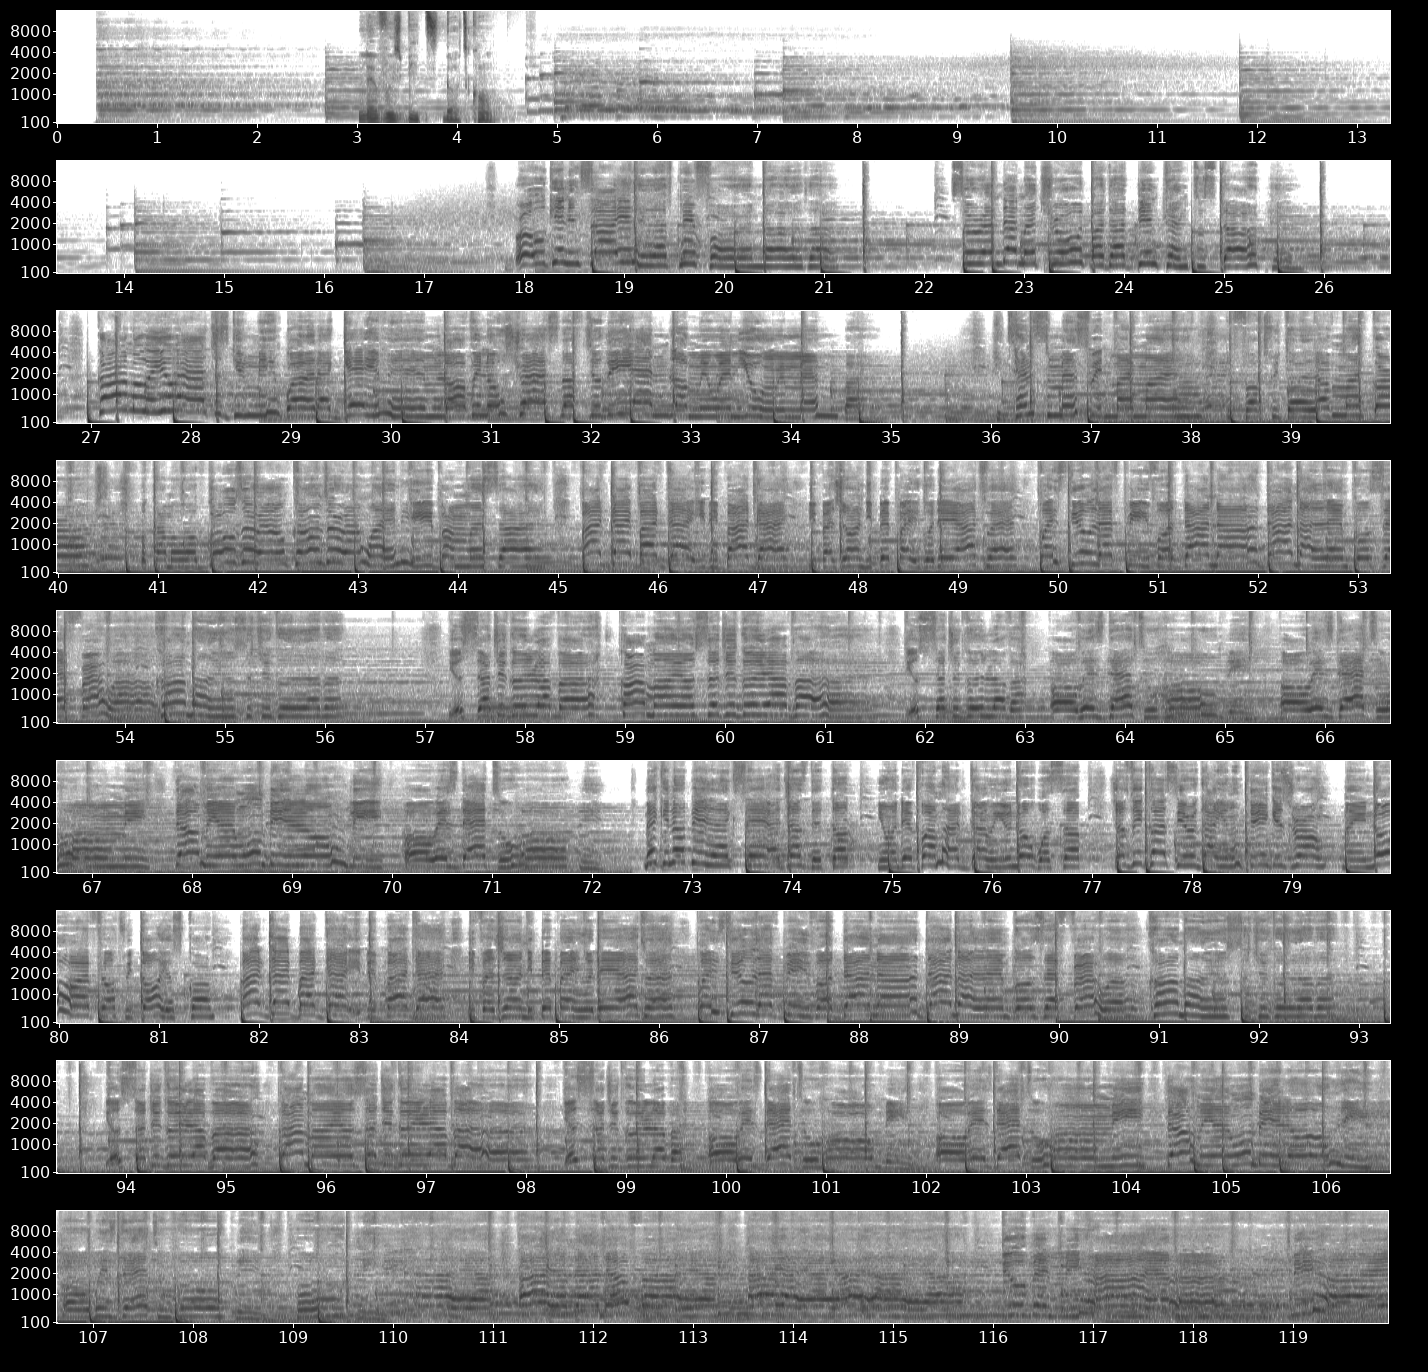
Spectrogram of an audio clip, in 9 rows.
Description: Nigeria Music 2025 2:48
